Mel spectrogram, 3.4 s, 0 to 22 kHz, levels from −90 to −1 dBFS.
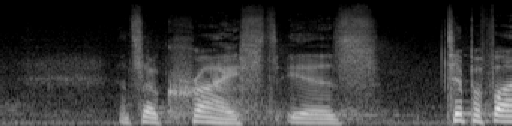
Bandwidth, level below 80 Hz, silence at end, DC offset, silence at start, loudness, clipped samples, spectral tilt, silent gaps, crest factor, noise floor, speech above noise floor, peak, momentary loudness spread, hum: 16.5 kHz; -64 dBFS; 0 s; under 0.1%; 0.8 s; -27 LUFS; under 0.1%; -6.5 dB/octave; none; 20 dB; -52 dBFS; 27 dB; -6 dBFS; 16 LU; none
